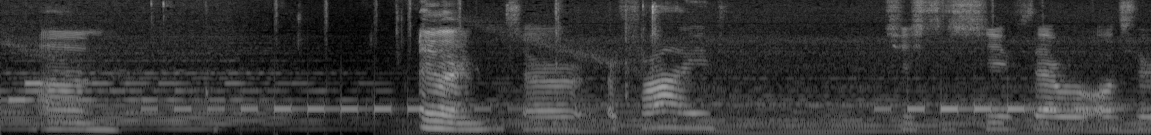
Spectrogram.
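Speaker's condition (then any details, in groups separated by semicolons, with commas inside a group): Cerebral palsy; affects legs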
